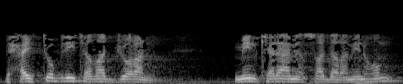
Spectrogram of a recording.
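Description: A man's voice: mid-range voice, normal speed, husky. A male religious teacher gives a classroom Quran commentary lesson. He asks rhetorical questions, answers them himself, and repeats key phrases. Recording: tinny phone-like sound with long hall reverb.

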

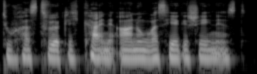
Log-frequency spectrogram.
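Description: A woman reading an audiobook, voicing a stern, grim grown man who speaks curtly and gravely. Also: very deep voice, monotone, moderate pace, a bit bright, no echo, clean studio sound, voice pushed down, full character voice.

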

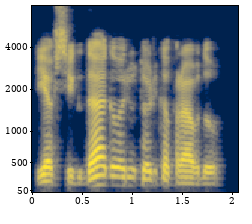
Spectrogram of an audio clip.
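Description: Man voicing a calm, defiant musketeer captain. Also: lowish voice, normal speed, muffled recording, lightly acted. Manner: calm, steady, respectful but unbending. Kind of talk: audiobook reading.

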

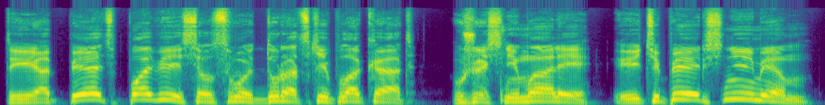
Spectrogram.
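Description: A man doing a loud, hearty old drinker. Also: on the high side, sing-song, measured pace, no room sound, clean studio sound, pitched above the performer's own voice. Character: boisterous loud old Moscow drinker nicknamed cruiser.

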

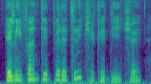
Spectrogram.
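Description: A man's voice: a little high, animated, normal speed, warm tone, dry recording, lo-fi sound, voice pushed up. A man voicing a fretful little male imp from a storybook, who whines and stammers. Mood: whiny, dismayed. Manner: whiny, stammering "uh, uh".

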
